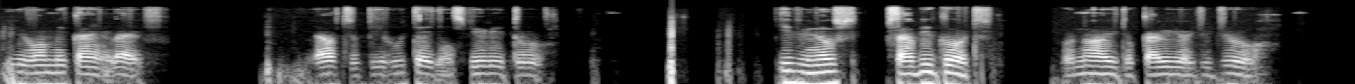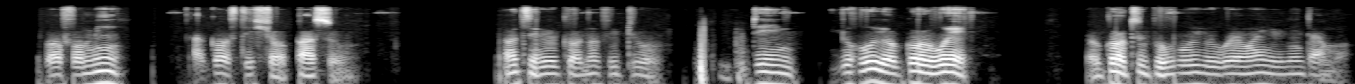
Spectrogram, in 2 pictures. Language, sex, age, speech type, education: Nigerian Pidgin, male, 60+, spontaneous, tertiary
